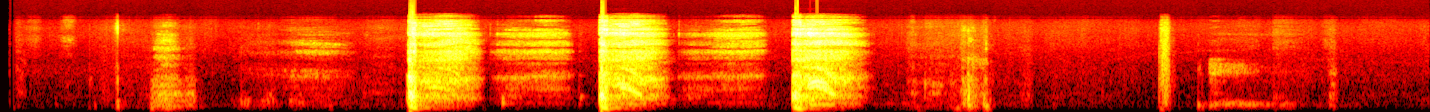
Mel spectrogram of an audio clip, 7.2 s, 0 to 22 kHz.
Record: {"three_cough_length": "7.2 s", "three_cough_amplitude": 32768, "three_cough_signal_mean_std_ratio": 0.25, "survey_phase": "beta (2021-08-13 to 2022-03-07)", "age": "65+", "gender": "Male", "wearing_mask": "No", "symptom_none": true, "smoker_status": "Ex-smoker", "respiratory_condition_asthma": false, "respiratory_condition_other": false, "recruitment_source": "REACT", "submission_delay": "2 days", "covid_test_result": "Negative", "covid_test_method": "RT-qPCR", "influenza_a_test_result": "Negative", "influenza_b_test_result": "Negative"}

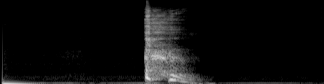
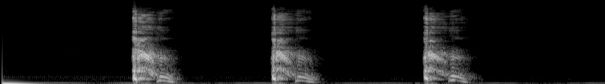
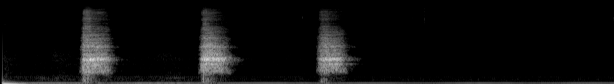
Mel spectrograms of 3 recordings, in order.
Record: {"cough_length": "3.2 s", "cough_amplitude": 26028, "cough_signal_mean_std_ratio": 0.39, "three_cough_length": "6.1 s", "three_cough_amplitude": 26027, "three_cough_signal_mean_std_ratio": 0.39, "exhalation_length": "6.1 s", "exhalation_amplitude": 25299, "exhalation_signal_mean_std_ratio": 0.36, "survey_phase": "beta (2021-08-13 to 2022-03-07)", "age": "18-44", "gender": "Male", "wearing_mask": "No", "symptom_none": true, "smoker_status": "Current smoker (1 to 10 cigarettes per day)", "respiratory_condition_asthma": false, "respiratory_condition_other": false, "recruitment_source": "REACT", "submission_delay": "5 days", "covid_test_result": "Negative", "covid_test_method": "RT-qPCR"}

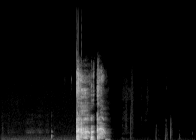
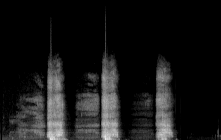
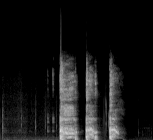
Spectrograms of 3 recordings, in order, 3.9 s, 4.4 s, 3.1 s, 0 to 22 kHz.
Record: {"cough_length": "3.9 s", "cough_amplitude": 32768, "cough_signal_mean_std_ratio": 0.25, "exhalation_length": "4.4 s", "exhalation_amplitude": 32768, "exhalation_signal_mean_std_ratio": 0.32, "three_cough_length": "3.1 s", "three_cough_amplitude": 31837, "three_cough_signal_mean_std_ratio": 0.37, "survey_phase": "beta (2021-08-13 to 2022-03-07)", "age": "45-64", "gender": "Male", "wearing_mask": "No", "symptom_none": true, "smoker_status": "Current smoker (e-cigarettes or vapes only)", "respiratory_condition_asthma": false, "respiratory_condition_other": false, "recruitment_source": "REACT", "submission_delay": "1 day", "covid_test_result": "Negative", "covid_test_method": "RT-qPCR"}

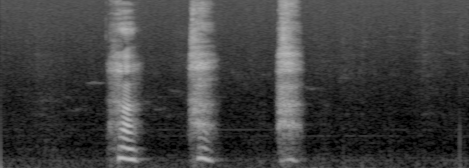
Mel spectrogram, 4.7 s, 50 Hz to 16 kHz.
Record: {"exhalation_length": "4.7 s", "exhalation_amplitude": 1140, "exhalation_signal_mean_std_ratio": 0.29, "survey_phase": "alpha (2021-03-01 to 2021-08-12)", "age": "45-64", "gender": "Female", "wearing_mask": "No", "symptom_cough_any": true, "symptom_abdominal_pain": true, "symptom_fatigue": true, "symptom_fever_high_temperature": true, "symptom_headache": true, "symptom_change_to_sense_of_smell_or_taste": true, "smoker_status": "Never smoked", "respiratory_condition_asthma": false, "respiratory_condition_other": false, "recruitment_source": "Test and Trace", "submission_delay": "1 day", "covid_test_result": "Positive", "covid_test_method": "RT-qPCR", "covid_ct_value": 19.1, "covid_ct_gene": "ORF1ab gene", "covid_ct_mean": 19.6, "covid_viral_load": "380000 copies/ml", "covid_viral_load_category": "Low viral load (10K-1M copies/ml)"}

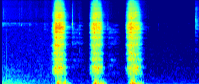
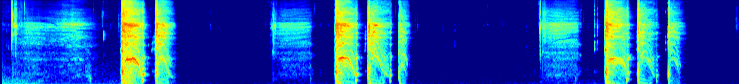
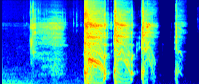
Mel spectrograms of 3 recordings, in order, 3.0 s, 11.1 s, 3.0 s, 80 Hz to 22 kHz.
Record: {"exhalation_length": "3.0 s", "exhalation_amplitude": 32768, "exhalation_signal_mean_std_ratio": 0.33, "three_cough_length": "11.1 s", "three_cough_amplitude": 32768, "three_cough_signal_mean_std_ratio": 0.3, "cough_length": "3.0 s", "cough_amplitude": 32768, "cough_signal_mean_std_ratio": 0.46, "survey_phase": "beta (2021-08-13 to 2022-03-07)", "age": "45-64", "gender": "Male", "wearing_mask": "No", "symptom_cough_any": true, "symptom_runny_or_blocked_nose": true, "symptom_sore_throat": true, "smoker_status": "Never smoked", "respiratory_condition_asthma": false, "respiratory_condition_other": false, "recruitment_source": "Test and Trace", "submission_delay": "2 days", "covid_test_result": "Positive", "covid_test_method": "RT-qPCR"}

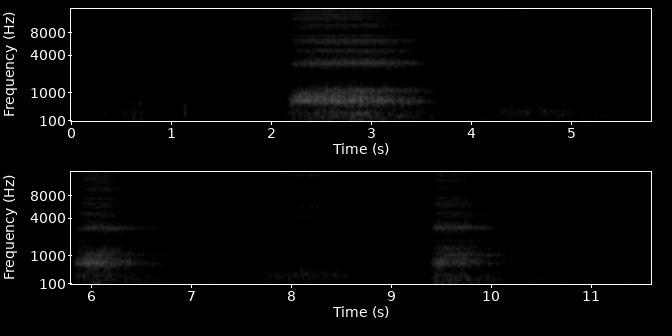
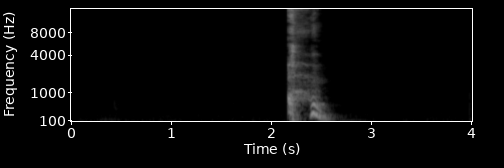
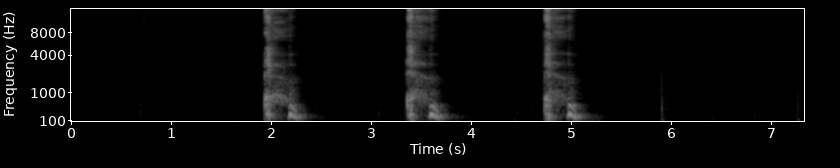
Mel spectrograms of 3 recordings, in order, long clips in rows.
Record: {"exhalation_length": "11.6 s", "exhalation_amplitude": 147, "exhalation_signal_mean_std_ratio": 0.53, "cough_length": "4.0 s", "cough_amplitude": 5506, "cough_signal_mean_std_ratio": 0.22, "three_cough_length": "7.3 s", "three_cough_amplitude": 4978, "three_cough_signal_mean_std_ratio": 0.26, "survey_phase": "beta (2021-08-13 to 2022-03-07)", "age": "18-44", "gender": "Female", "wearing_mask": "No", "symptom_none": true, "smoker_status": "Ex-smoker", "respiratory_condition_asthma": false, "respiratory_condition_other": false, "recruitment_source": "REACT", "submission_delay": "14 days", "covid_test_result": "Negative", "covid_test_method": "RT-qPCR"}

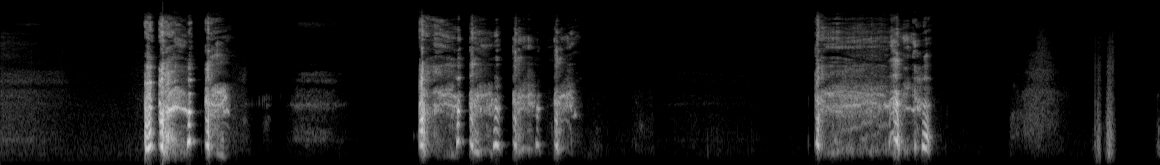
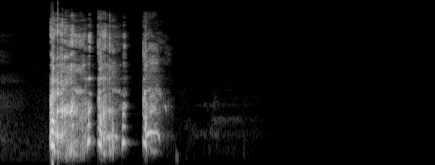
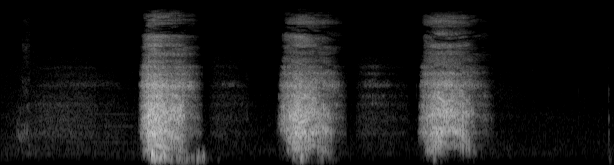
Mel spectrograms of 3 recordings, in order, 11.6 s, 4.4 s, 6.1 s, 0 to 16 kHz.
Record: {"three_cough_length": "11.6 s", "three_cough_amplitude": 30580, "three_cough_signal_mean_std_ratio": 0.27, "cough_length": "4.4 s", "cough_amplitude": 32767, "cough_signal_mean_std_ratio": 0.28, "exhalation_length": "6.1 s", "exhalation_amplitude": 15901, "exhalation_signal_mean_std_ratio": 0.36, "survey_phase": "alpha (2021-03-01 to 2021-08-12)", "age": "18-44", "gender": "Female", "wearing_mask": "No", "symptom_cough_any": true, "symptom_new_continuous_cough": true, "symptom_shortness_of_breath": true, "symptom_fatigue": true, "symptom_fever_high_temperature": true, "symptom_headache": true, "symptom_change_to_sense_of_smell_or_taste": true, "symptom_loss_of_taste": true, "symptom_onset": "5 days", "smoker_status": "Never smoked", "respiratory_condition_asthma": true, "respiratory_condition_other": false, "recruitment_source": "Test and Trace", "submission_delay": "1 day", "covid_test_result": "Positive", "covid_test_method": "RT-qPCR"}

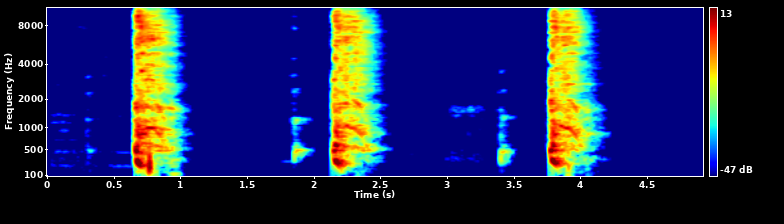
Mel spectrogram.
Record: {"three_cough_length": "4.9 s", "three_cough_amplitude": 32332, "three_cough_signal_mean_std_ratio": 0.28, "survey_phase": "beta (2021-08-13 to 2022-03-07)", "age": "65+", "gender": "Male", "wearing_mask": "No", "symptom_none": true, "smoker_status": "Never smoked", "respiratory_condition_asthma": false, "respiratory_condition_other": false, "recruitment_source": "REACT", "submission_delay": "1 day", "covid_test_result": "Negative", "covid_test_method": "RT-qPCR", "influenza_a_test_result": "Negative", "influenza_b_test_result": "Negative"}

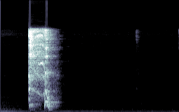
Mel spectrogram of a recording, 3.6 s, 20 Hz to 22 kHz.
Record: {"cough_length": "3.6 s", "cough_amplitude": 32768, "cough_signal_mean_std_ratio": 0.3, "survey_phase": "beta (2021-08-13 to 2022-03-07)", "age": "65+", "gender": "Female", "wearing_mask": "No", "symptom_none": true, "smoker_status": "Ex-smoker", "respiratory_condition_asthma": true, "respiratory_condition_other": false, "recruitment_source": "Test and Trace", "submission_delay": "0 days", "covid_test_result": "Negative", "covid_test_method": "LFT"}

